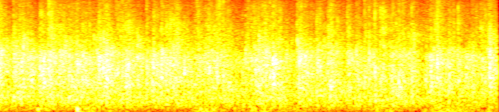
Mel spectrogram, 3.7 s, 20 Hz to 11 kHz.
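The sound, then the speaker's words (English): Audience applause fills the room at the close of a live comedy show, a dense, steady clapping that holds loud and even throughout with no pauses. “ladies and gentlemen, let's have a big round of applause for Chris Rich and Matt Stewart's 5 Disgusting Mysteries.”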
